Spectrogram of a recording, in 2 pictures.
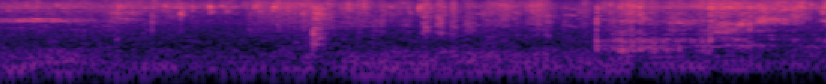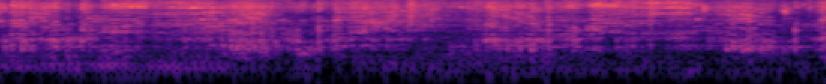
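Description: Mustard oil heats in a wok with a pinch of salt before bhetki fish goes in, making a close crackling sizzle with occasional metal scrapes and clinks of a utensil.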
